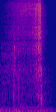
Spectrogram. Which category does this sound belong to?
Sound effects > Objects / House appliances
